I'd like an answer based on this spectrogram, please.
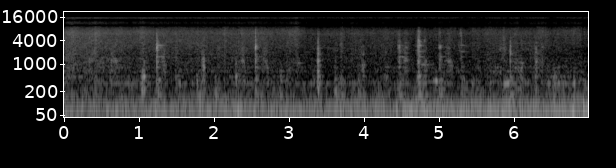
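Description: Spatula stirring dry red lentils in a metal karahi: faint, irregular clicks and taps as it knocks and scrapes the pan while the lentils are fried.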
